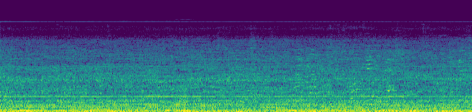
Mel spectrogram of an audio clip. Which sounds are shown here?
unidentified human voice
